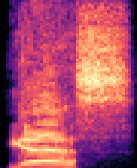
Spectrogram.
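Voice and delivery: high, loud single cry; long, emphatic shout; crowd yelling. A narrator's reading. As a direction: yell it back eagerly. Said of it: "the crowd yelled".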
